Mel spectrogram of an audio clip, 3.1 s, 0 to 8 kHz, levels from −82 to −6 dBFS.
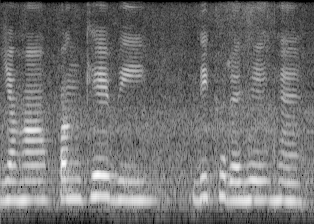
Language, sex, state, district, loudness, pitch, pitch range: Hindi, female, Haryana, Jhajjar, -18 LUFS, 220 Hz, 215-235 Hz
